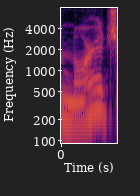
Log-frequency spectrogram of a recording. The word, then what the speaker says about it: Norwich: Edmunds is next to Norwich. I know that. Bro, hearing like an American accent pronounce town names the way that British people say them, it feels weird, man.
